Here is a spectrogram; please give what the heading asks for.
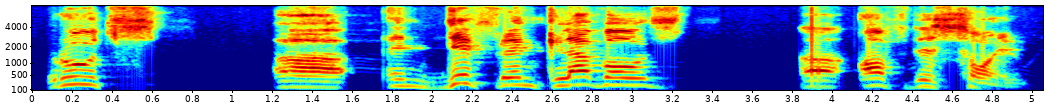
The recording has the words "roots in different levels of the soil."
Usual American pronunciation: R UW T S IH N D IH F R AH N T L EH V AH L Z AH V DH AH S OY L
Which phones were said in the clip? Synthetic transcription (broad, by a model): R UW T S IH N D IH F R AH N T L EH V AH L Z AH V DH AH S OY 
